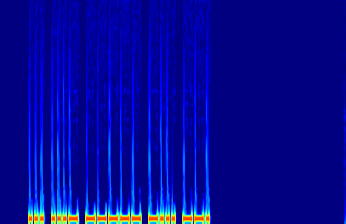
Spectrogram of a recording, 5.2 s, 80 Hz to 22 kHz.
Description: Morse code, heard as a keyed tone, about 28 wpm, 700 Hz. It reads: SV0BG
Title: DXCC-100 Call Signs - 5 Characters - Repeated 3x - 28wpm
